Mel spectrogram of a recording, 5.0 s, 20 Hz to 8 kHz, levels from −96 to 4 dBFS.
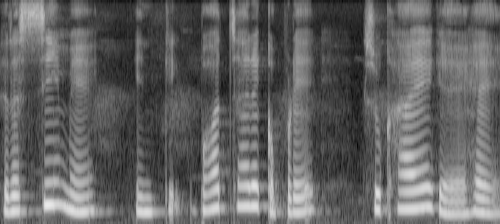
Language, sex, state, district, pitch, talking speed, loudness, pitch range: Hindi, female, Odisha, Malkangiri, 210 Hz, 110 wpm, -17 LUFS, 195-240 Hz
